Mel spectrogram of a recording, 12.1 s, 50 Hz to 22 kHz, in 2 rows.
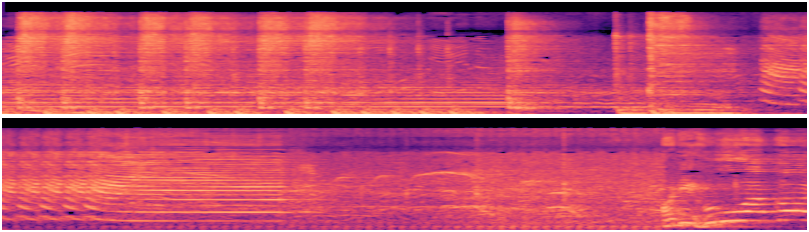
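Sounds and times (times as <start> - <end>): live rock band playing: 0.0 - 6.0.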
